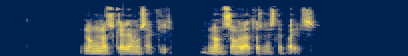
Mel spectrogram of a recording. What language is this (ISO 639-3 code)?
glg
